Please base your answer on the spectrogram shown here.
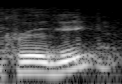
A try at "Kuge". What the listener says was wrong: Kuge. It's Kuge. There's no R in it.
